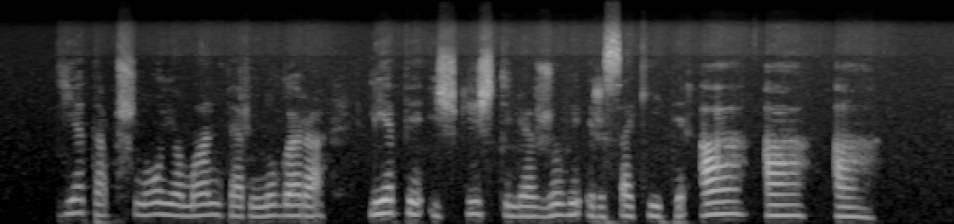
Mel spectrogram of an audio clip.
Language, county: Lithuanian, Šiauliai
